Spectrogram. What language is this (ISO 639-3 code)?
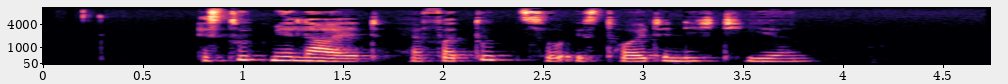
deu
